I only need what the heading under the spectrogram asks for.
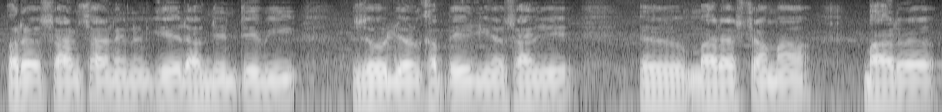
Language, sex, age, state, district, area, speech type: Sindhi, male, 60+, Maharashtra, Mumbai Suburban, urban, spontaneous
